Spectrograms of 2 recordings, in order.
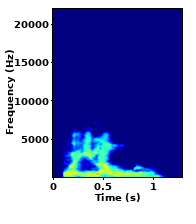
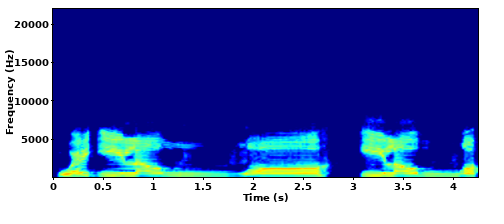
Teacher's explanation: Niat kita lam, tapi mulutnya membentuk makhraj waw, ya jadilah waw.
